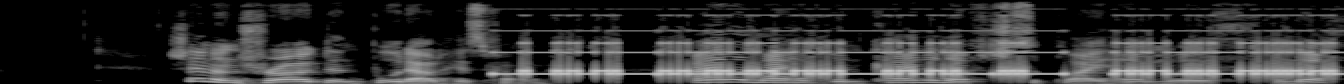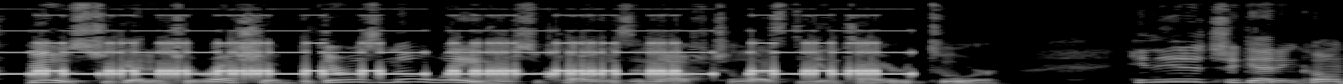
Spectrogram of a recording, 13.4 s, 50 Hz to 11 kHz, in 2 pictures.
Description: TTY/TDD text telephone tones (45.45 baud Baudot), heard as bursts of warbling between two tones, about 400 Hz shift, 1600 Hz centre, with speech in English. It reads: WHILE MANY OF SHEAS BOOKS AFTER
